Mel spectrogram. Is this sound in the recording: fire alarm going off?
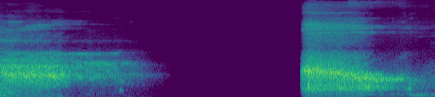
no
